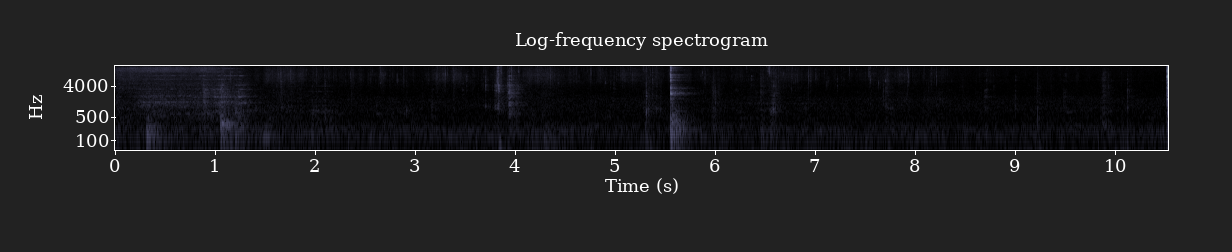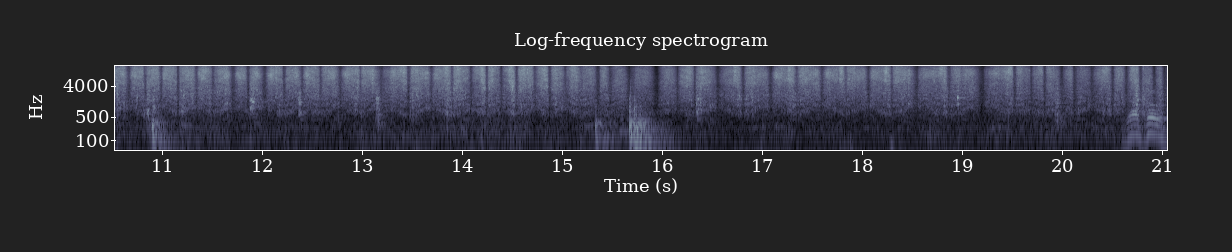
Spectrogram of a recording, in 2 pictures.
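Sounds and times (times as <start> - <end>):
sandpaper rubbing on wood: 10.5 - 21.0.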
